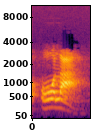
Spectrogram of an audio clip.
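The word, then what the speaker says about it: Hola: อ่า สวัสดี ครับ งั้น เรียก ว่า โอ คือ H O A นะ ครับ ไม่ ออก เสียง H เรียก ่า ไป เลย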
